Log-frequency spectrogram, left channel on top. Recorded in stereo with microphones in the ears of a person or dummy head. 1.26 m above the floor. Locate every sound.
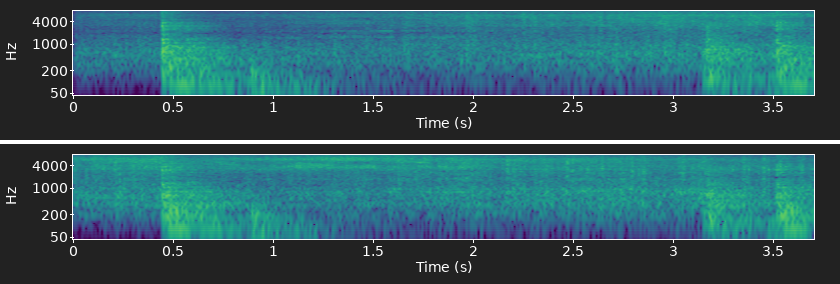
0.4 s a cupboard door: 15° left (ahead or behind), 1.0 m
